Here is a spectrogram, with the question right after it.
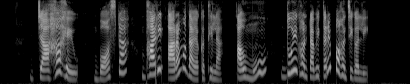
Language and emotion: Odia, happy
